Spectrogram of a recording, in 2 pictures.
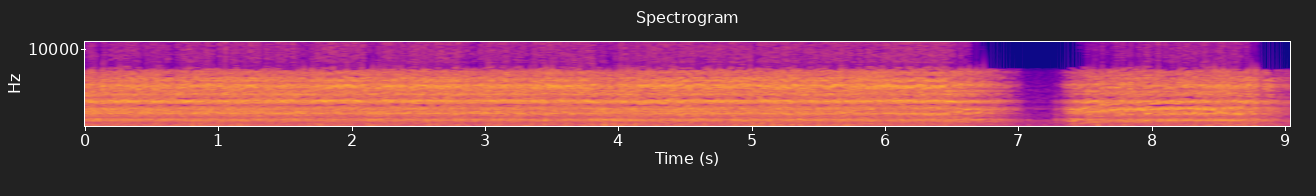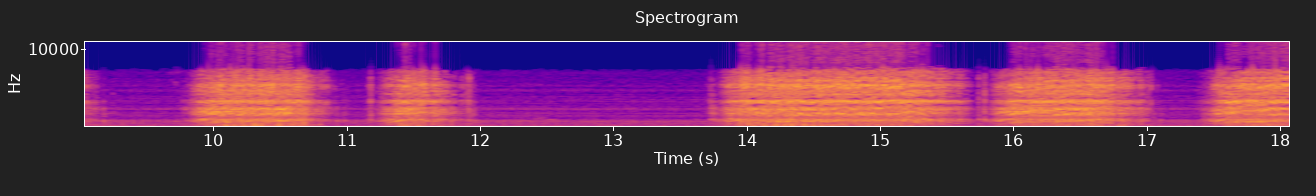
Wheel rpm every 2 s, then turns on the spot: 230, 230, 230, 110, 90, 60, 10, 120, 100.
none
